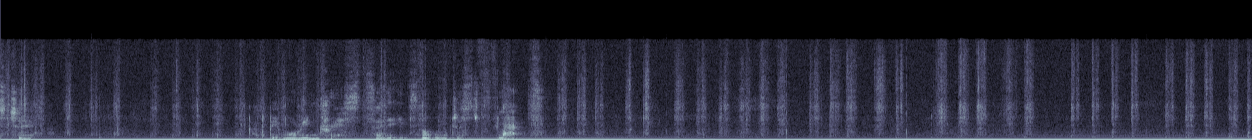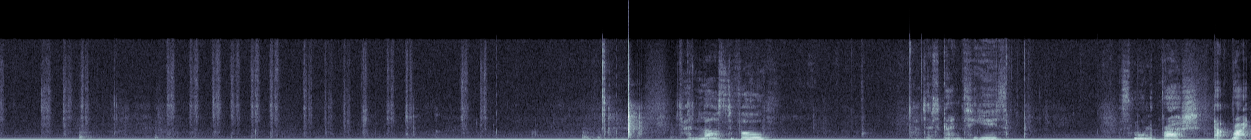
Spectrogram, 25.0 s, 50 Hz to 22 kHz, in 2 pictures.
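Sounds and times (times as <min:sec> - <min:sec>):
electrical mains hum: 0:00.0 - 0:25.0
paintbrush scratching strokes: 0:04.8 - 0:17.4.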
